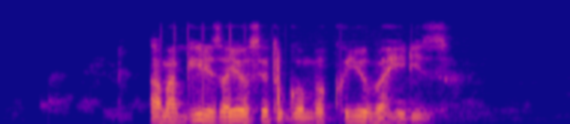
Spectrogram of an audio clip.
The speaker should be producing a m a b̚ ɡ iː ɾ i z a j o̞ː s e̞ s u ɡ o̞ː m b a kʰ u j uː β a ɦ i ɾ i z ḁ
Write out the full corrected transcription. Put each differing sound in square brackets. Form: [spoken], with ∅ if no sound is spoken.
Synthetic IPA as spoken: a m a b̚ ɡ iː ɾ i z a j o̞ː s e̞ [t] u ɡ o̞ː m b a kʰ u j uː β a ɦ i ɾ i z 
